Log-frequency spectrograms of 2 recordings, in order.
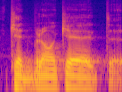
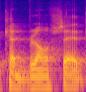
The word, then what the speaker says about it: Cate Blanchett: Brad Pitt et Cate Blanchett, je prononce très mal, hein, c'est Cate Blanchett. En fait, moi, ça s'appelle Cate Blanchett, à la française.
